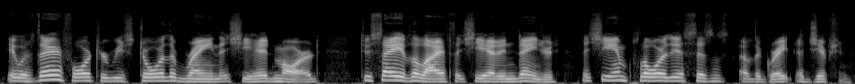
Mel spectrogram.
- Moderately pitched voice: Yes, medium, 145 Hz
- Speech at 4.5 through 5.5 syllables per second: No, 5.7 syllables/s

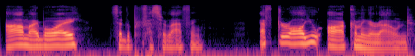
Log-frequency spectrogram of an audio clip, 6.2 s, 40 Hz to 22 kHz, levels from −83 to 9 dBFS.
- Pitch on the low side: Yes, low, 130 Hz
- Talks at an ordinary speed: No, slow, 125 wpm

